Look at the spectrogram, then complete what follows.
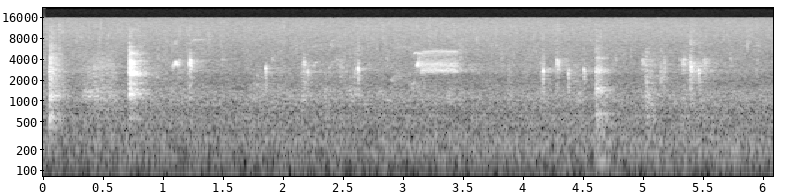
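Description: A flock of red-winged blackbirds feeding on the ground, giving scattered sharp chip calls. The loudest chips come right at the start and just under a second in, and one longer high note sounds about three seconds in.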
